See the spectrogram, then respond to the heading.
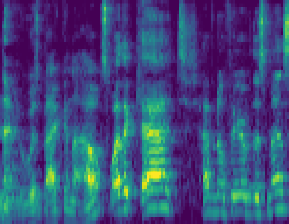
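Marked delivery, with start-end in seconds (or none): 1.1-2.9 cheerful cat. Acted.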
